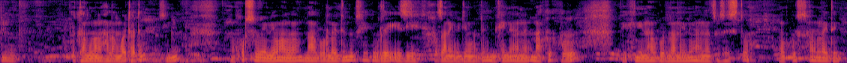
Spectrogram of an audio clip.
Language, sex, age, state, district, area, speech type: Bodo, male, 45-60, Assam, Udalguri, rural, spontaneous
